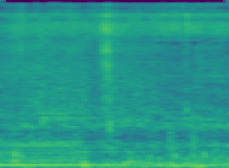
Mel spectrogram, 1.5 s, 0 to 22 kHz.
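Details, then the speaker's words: Ford Falcon FGX 4-litre Barra petrol six, salvaged and missing its front bumper, idling with a steady low hum and no knocks or ticks. Sounds okay, though there is a slight exhaust leak underneath, possibly from forklift damage. "There's no front bumper, but she does run."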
